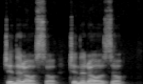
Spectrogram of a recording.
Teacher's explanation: this single s between vowels might sound well like an S or more like a Zed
